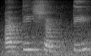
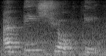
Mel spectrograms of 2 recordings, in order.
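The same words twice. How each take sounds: First: अतिशक्ति with "shak" for "shayok"; mispronounced. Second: Said in the usual way. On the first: Shown as a demonstration. Teacher reads the error list, mispronounced अतिशक्ति with "shak". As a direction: say अतिशक्ति as "ati-shakti". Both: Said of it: "कुछ तो मात्रा संबंधी हैं".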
